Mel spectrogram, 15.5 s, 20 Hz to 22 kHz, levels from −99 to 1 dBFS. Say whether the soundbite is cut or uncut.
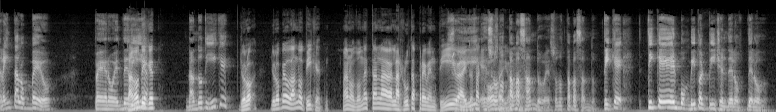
uncut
